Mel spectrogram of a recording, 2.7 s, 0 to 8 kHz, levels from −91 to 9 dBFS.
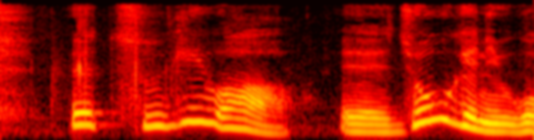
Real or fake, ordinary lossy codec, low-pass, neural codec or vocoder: real; none; 7.2 kHz; none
